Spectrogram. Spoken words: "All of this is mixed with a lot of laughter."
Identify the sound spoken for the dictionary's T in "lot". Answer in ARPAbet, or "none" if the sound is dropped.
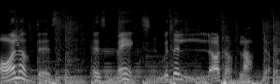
T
